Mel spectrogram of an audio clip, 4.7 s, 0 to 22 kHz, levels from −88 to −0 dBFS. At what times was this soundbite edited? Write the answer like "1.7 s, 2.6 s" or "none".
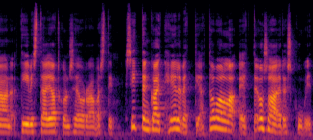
1.8 s, 2.5 s, 3.6 s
